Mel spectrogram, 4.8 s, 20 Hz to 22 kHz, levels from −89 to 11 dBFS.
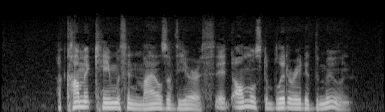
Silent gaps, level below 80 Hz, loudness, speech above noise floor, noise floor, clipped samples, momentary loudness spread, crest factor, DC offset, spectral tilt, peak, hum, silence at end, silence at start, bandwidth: none; -52 dBFS; -19 LUFS; 43 dB; -61 dBFS; under 0.1%; 11 LU; 20 dB; under 0.1%; -7.5 dB/octave; 0 dBFS; none; 0.45 s; 0.75 s; 11.5 kHz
